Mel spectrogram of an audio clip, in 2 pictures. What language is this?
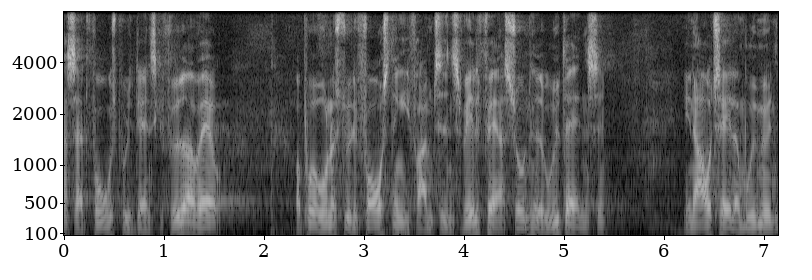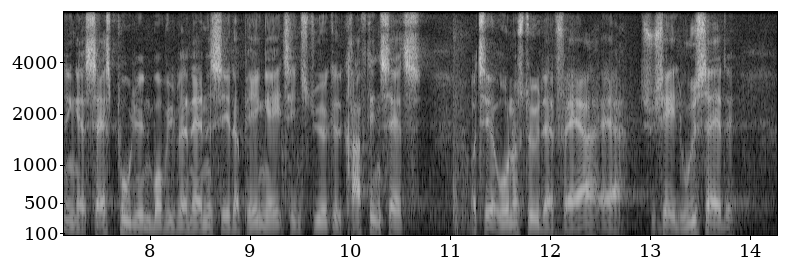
Danish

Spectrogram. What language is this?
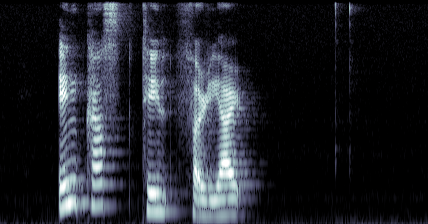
Faroese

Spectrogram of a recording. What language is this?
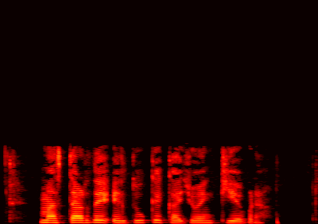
Spanish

